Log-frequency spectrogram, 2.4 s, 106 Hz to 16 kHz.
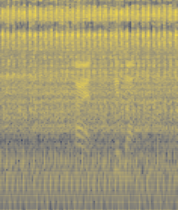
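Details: A newer Honda 5hp outboard (about a year old) with a no-start after sitting, now after carb bowl and jet cleaning. It runs at a fast, even idle with steady firing and no misses or stumbles: a healthy idle.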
